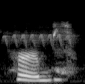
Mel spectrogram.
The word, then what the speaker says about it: herbs: And then we have herbs, or herbs, depending on how you say it, in a little strawberry pot.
